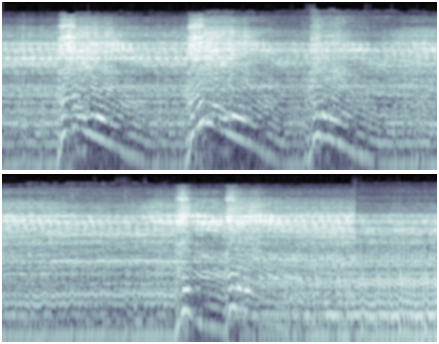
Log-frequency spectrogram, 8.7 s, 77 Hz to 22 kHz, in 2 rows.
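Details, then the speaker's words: Used Reds R5T Team Edition RC nitro engine, rechecked after the clutch bell change: revs blip up and fall back with a steady airy hiss throughout; owner thinks it's the rear bearing, not the clutch: hissing noise. "Let's see now if it's still making that strange hissing noise."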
